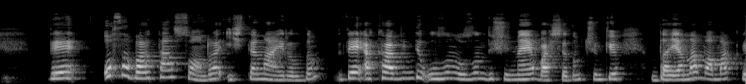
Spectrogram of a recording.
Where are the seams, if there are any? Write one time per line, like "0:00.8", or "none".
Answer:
0:01.0
0:03.3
